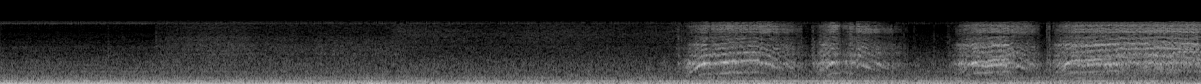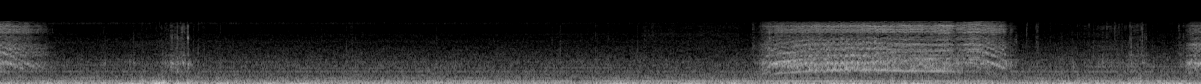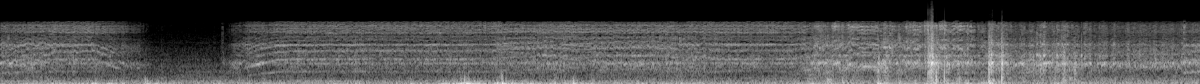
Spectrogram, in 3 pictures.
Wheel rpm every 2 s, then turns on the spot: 0, 0, 0, 50, 40, 110, 20, 0, 0, 10, 140, 30, 70, 120, 160, 160, 180, 220.
22-24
